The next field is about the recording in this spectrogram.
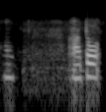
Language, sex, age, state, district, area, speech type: Urdu, female, 30-45, Delhi, North East Delhi, urban, conversation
